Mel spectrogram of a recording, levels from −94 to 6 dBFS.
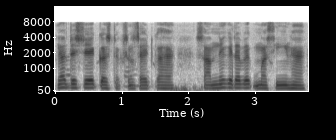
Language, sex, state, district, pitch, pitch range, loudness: Hindi, male, Jharkhand, Garhwa, 140 Hz, 130-160 Hz, -17 LUFS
